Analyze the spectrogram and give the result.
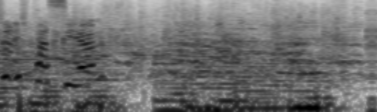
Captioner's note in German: Anfeuerungsrufe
